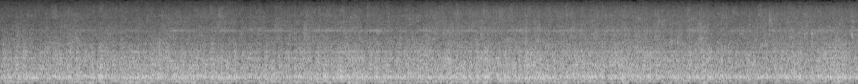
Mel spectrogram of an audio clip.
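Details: Whirlpool Cabrio washer on a full wash cycle: loud, continuous deep rumble like a passing train that holds steady through agitation; worn tub bearing.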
